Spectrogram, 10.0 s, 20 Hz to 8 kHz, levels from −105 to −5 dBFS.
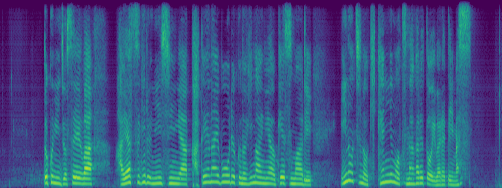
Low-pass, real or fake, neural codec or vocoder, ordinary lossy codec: none; fake; codec, 16 kHz, 4 kbps, X-Codec, HuBERT features, trained on general audio; none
